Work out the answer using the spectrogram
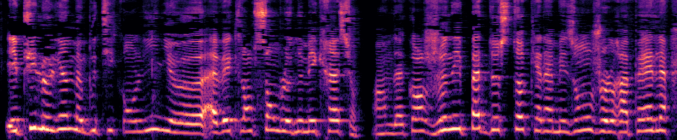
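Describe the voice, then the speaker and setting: A woman's voice: high voice, a little fast, darkish tone. A woman hosting a casual tarot reading to camera, chatty and full of hesitant fillers and tag questions. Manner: chatty, sprinkles "hein, d'accord" tag questions. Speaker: tarot card reader and channel host.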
